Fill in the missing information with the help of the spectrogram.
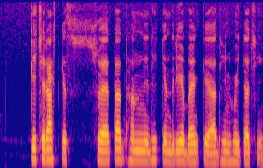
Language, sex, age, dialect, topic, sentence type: Maithili, male, 60-100, Southern/Standard, banking, statement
